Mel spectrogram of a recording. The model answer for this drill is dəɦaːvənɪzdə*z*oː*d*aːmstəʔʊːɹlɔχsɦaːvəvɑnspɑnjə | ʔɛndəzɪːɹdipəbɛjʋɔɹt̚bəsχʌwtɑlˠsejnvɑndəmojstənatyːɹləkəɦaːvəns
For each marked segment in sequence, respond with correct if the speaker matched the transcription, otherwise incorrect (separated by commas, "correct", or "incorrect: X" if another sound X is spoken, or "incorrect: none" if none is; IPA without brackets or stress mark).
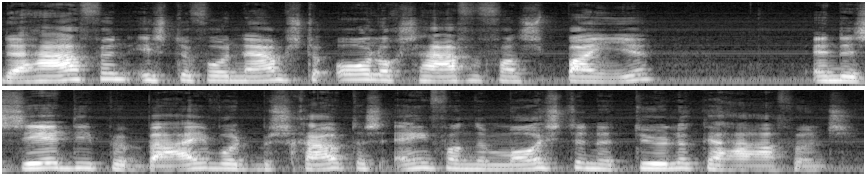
incorrect: v, incorrect: n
